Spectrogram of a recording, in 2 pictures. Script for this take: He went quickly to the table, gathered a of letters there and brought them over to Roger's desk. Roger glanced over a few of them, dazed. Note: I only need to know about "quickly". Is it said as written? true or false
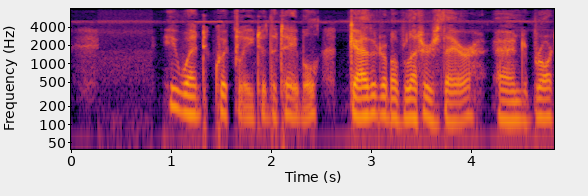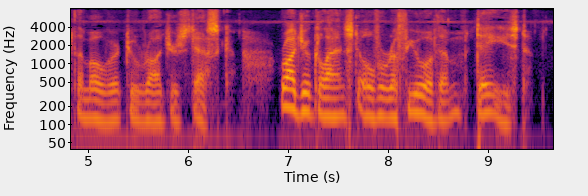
true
